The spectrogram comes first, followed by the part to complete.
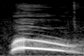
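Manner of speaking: high, loud celebratory whoop; joyful whoop. Real, not acted. Hiker celebrating making it to the other side, loud whoop. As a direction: shout it out in real triumph. Cheering after crossing to campsite.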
